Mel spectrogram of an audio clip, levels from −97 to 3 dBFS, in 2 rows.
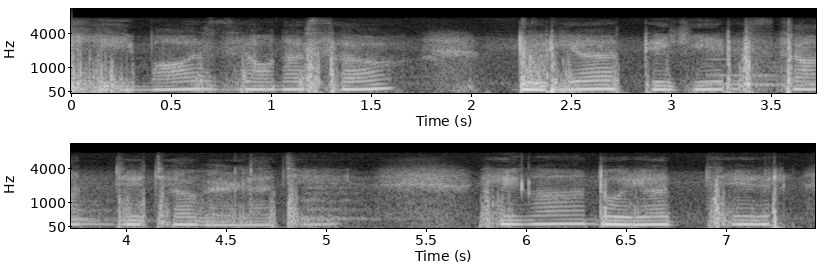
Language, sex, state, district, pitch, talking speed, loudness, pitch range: Konkani, male, Goa, North and South Goa, 150 Hz, 70 wpm, -20 LUFS, 145-160 Hz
